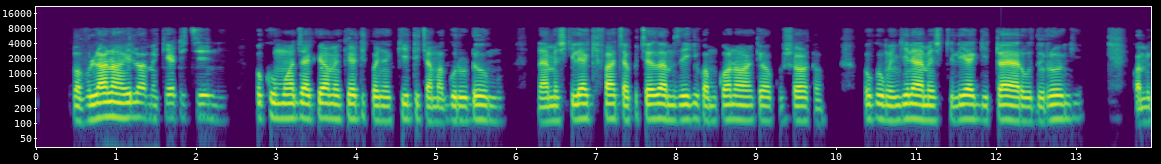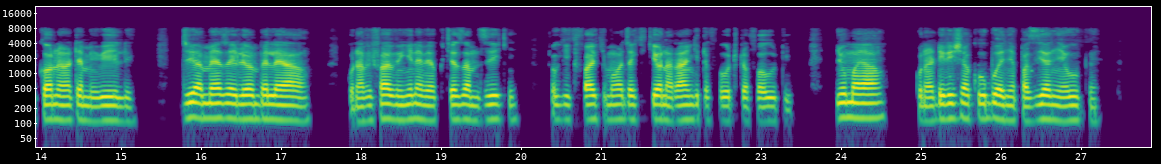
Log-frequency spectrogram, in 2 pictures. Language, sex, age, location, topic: Swahili, male, 18-24, Nairobi, education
